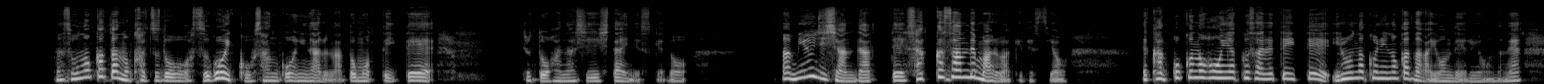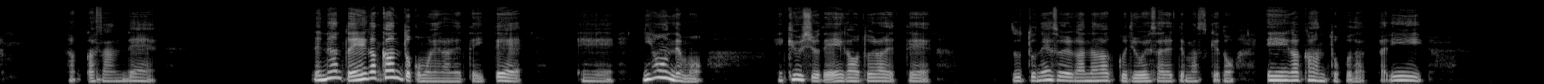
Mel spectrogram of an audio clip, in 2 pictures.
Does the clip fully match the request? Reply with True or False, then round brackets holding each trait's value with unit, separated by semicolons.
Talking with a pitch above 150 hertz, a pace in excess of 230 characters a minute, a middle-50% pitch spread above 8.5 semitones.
True (185 Hz; 300 characters per minute; 9.0 semitones)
